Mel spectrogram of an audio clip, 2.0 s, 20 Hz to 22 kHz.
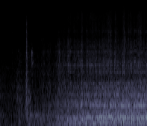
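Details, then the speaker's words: Very early Mark 1 BX after being out in the rain, ignition on, heater fan switched on. The fan spins up into an uneven warbling hum with a faint whistle: water in the heater blower motor. "Can you hear that? That funny noise. Yeah, that's water in the heater motor."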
